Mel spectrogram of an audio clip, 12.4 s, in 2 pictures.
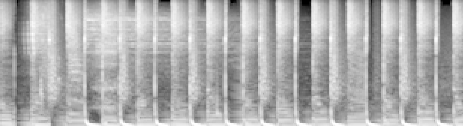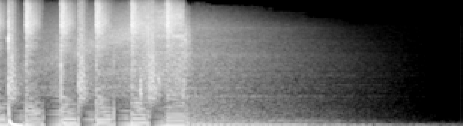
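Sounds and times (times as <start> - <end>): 
house bass bed in F minor at 128 BPM: 0.0 - 8.7.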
